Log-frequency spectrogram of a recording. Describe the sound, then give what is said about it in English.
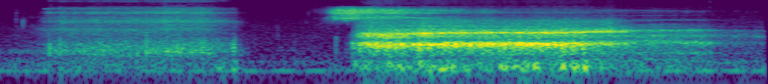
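A deep breath: a soft, airy draw of about two seconds, a short pause, then a longer, louder and fuller breathy release that fades away. “See, that's the magic of just a good old deep breath.”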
